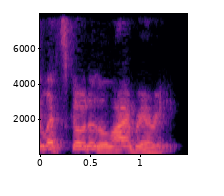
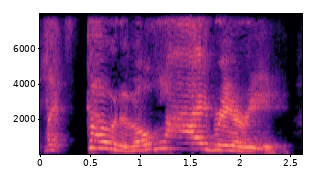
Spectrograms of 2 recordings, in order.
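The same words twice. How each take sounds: First: The pitch stays flat throughout. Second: The pitch swings wildly and excitedly. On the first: "That would be sort of boring" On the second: "I didn't get all crazy"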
